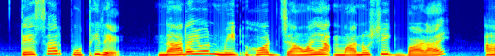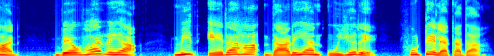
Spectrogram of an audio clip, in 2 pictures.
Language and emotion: Santali, neutral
